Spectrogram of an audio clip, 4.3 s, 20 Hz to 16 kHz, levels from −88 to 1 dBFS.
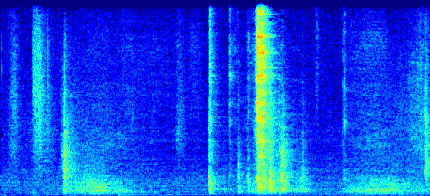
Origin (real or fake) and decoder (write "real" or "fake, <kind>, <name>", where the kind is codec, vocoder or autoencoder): real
